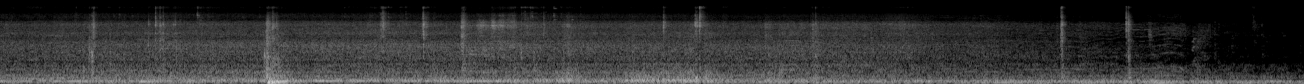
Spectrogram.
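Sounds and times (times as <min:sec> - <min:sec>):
car engine idling: 0:00.0 - 0:13.0
loud thump: 0:02.6 - 0:03.0.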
